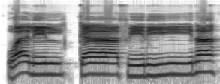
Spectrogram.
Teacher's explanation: وللکافرین، لام کو لام کے ساتھ ملانا ہے. کاف کے اوپر کڑا زبر ہے، 1 الف کے لمٹ میں کھینچنا ہے، را کو باریک کرنا ہے.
